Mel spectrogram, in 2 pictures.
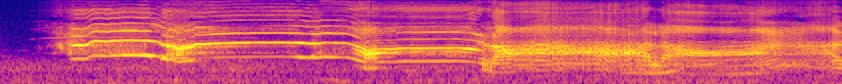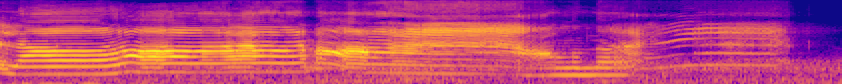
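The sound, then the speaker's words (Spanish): A human voice imitates an angry cat as someone tries to sing, letting out long, harsh, wavering screeches that swoop up and down in pitch. The loud yowling runs nearly continuously for about ten seconds with brief breaks. “Pareces un gato enfurecido.”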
